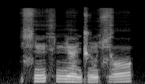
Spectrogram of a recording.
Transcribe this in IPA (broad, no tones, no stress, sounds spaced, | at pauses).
ɕ ĩ x ɲ ɛ̃ d͡ʒ ũ ɕ ɤ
